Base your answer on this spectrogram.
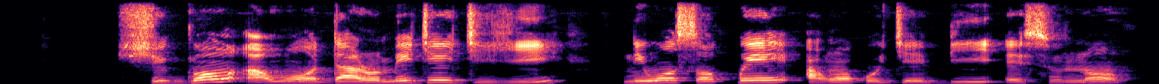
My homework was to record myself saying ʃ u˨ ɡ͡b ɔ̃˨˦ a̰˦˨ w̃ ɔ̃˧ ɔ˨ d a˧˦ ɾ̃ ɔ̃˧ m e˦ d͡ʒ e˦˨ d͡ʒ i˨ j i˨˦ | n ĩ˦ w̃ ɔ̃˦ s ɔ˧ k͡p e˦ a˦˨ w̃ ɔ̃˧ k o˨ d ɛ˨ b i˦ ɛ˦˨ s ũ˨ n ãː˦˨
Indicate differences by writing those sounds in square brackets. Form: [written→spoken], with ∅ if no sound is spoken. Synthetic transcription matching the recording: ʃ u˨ ɡ͡b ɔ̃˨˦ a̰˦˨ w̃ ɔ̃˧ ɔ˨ d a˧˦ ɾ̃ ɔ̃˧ m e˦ d͡ʒ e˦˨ d͡ʒ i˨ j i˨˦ | n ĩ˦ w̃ ɔ̃˦ s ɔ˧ k͡p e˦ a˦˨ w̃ ɔ̃˧ k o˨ [d→d͡ʒ] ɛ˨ b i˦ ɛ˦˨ s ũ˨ n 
